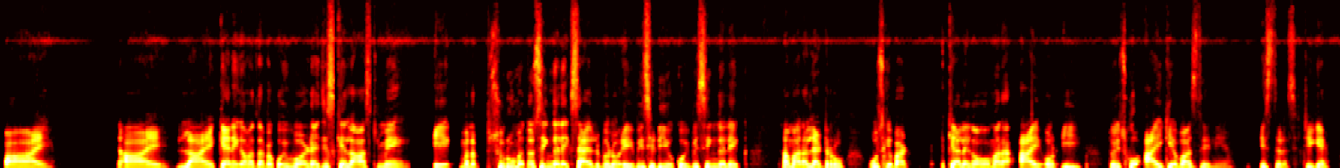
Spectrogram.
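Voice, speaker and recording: A man teaching English pronunciation, drilling word lists slowly and chatting with viewers between rules. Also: high voice, lively intonation, clear, resonant tone, dry recording. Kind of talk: spoken English lesson.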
